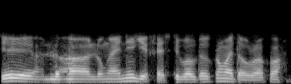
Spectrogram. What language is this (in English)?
Manipuri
